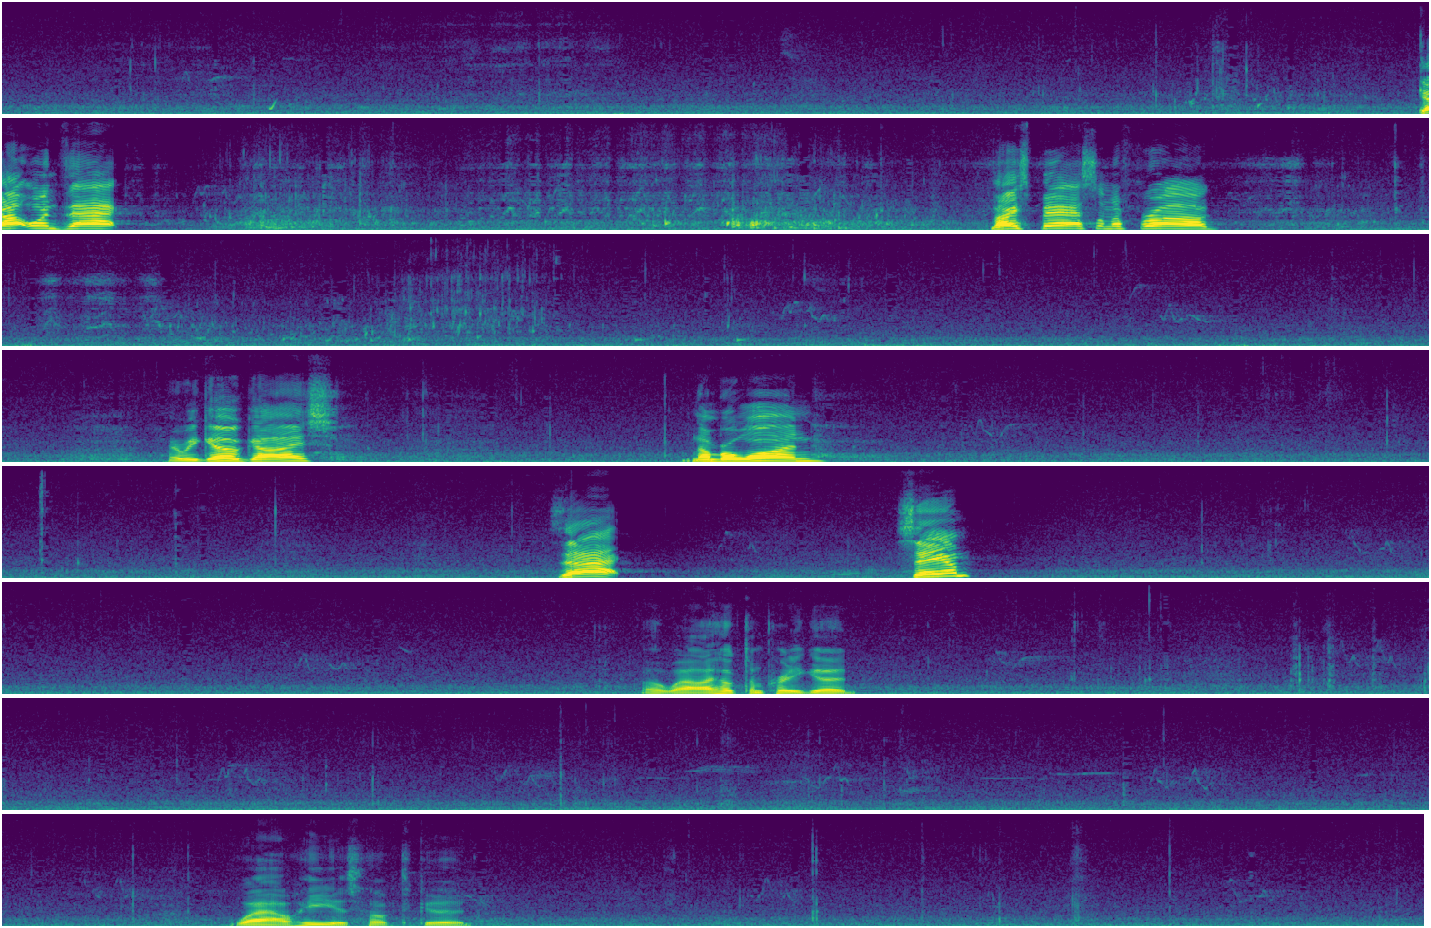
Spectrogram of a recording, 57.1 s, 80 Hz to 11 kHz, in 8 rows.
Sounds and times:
Speech: 7.1s - 7.8s, 12.1s - 13.2s, 22.2s - 23.2s, 24.8s - 25.6s, 32.7s - 33.4s, 38.9s - 40.0s, 51.1s - 52.4s.

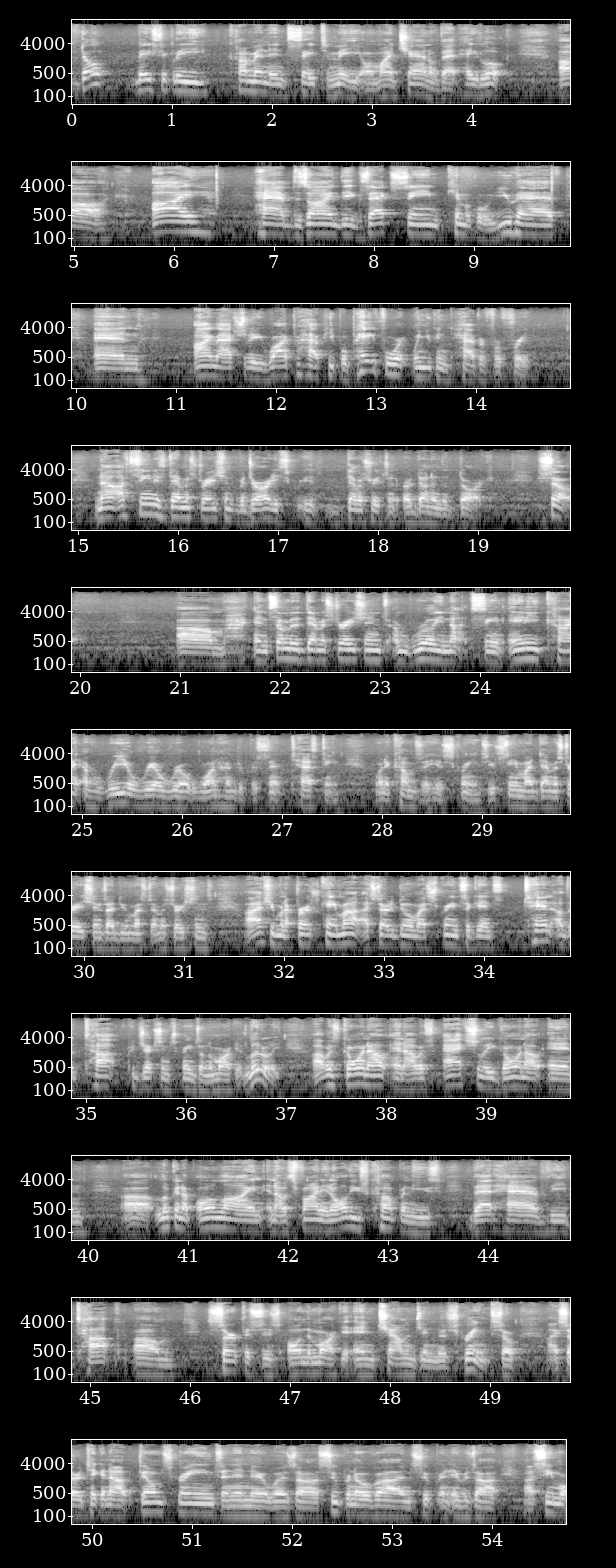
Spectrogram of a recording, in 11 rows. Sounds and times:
Speech: 0.0s - 20.1s, 21.0s - 54.7s.

